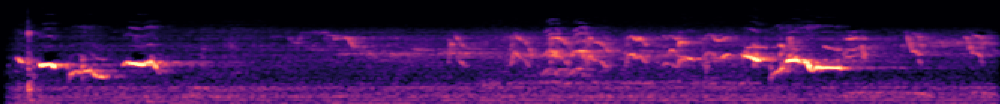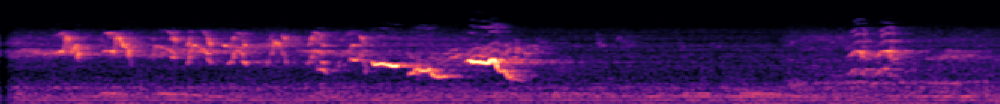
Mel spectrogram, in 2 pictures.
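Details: Female Eurasian golden oriole giving short, fluid, downslurred whistled notes near the middle of its range, in loose groups separated by pauses, with a soft background of other faint bird notes.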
